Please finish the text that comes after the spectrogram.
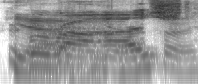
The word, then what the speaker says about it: barrage: Yeah, and that word is pronounced barrage. Barrage.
